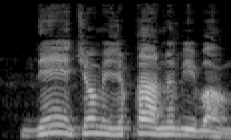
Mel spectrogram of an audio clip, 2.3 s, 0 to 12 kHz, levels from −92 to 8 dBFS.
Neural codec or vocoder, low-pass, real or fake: none; 10.8 kHz; real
